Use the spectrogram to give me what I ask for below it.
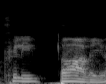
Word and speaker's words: Koulibaly: Koulibaly, that's it.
